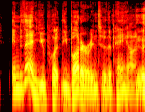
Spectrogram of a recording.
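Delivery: synthetic video narrator voice. Showing how another speaker sounds, do the AI slop cooking video voice. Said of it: "You're doing the A I slop video voice".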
